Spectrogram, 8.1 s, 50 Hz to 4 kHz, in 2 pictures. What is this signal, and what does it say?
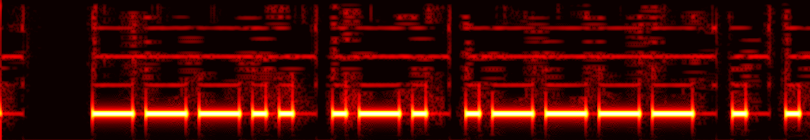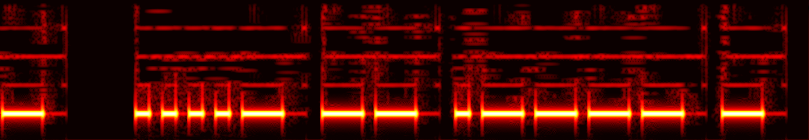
Morse code, heard as a keyed tone, about 18 wpm, 800 Hz. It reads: 8R1EA 4M1T
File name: Audio practica CW / SD 1 18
